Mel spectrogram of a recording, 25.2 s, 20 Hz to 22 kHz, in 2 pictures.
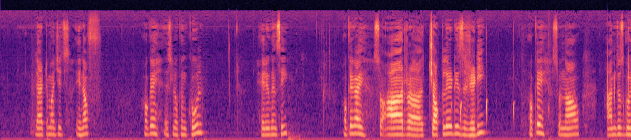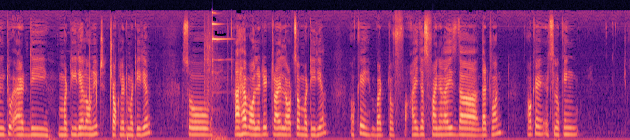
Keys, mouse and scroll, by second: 0.3-0.7 middle drag, 0.7 scroll up 1, 1.0-2.0 shift+middle drag, 2.0 click, 2.2-2.7 scroll up 5, 2.7-3.4 middle drag, 3.4-4.1 scroll down 10, 4.1-6.6 middle drag, 6.6-7.0 scroll up 5, 7.0 shift+middle click, 7.4-7.7 scroll down 5, 7.7-8.8 middle drag, 8.8 scroll down 4, 9.1-11.2 shift+middle drag, 11.2-11.7 scroll up 5, 11.7-13.8 shift+middle drag, 13.8 click, 14.6-17.2 shift+middle drag, 17.2 click, 18.1-21.1 drag.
